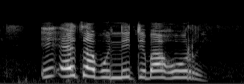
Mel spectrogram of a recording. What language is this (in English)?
Southern Sotho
